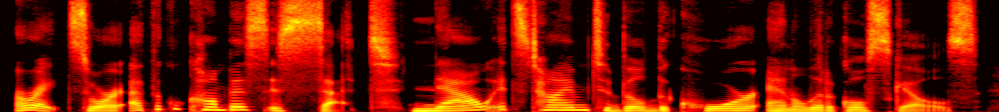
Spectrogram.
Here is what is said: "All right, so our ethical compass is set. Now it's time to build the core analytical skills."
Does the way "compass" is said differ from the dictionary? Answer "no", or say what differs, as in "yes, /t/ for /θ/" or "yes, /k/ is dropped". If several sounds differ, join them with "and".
no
